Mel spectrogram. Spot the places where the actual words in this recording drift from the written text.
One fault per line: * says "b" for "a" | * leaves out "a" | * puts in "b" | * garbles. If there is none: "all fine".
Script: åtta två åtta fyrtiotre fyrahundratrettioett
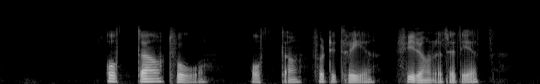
all fine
